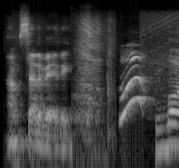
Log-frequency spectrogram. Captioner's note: breathes in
